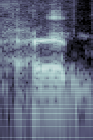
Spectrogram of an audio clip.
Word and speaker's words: Paddy: do you say patty like is as in p-a-t-t-y or p-a-d-d-y well when i say it out loud it's saint patty's day i say with a d yeah but to the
